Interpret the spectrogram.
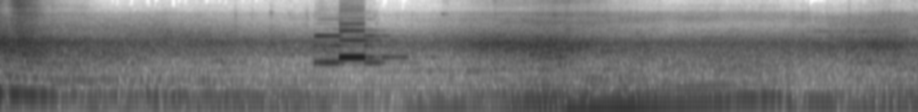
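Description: Ford Focus RS's turbocharged five-cylinder engine pulling away hard, its pitch climbing steadily and then dropping at an upshift near the end. Just before it sets off, a short, loud horn toot.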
